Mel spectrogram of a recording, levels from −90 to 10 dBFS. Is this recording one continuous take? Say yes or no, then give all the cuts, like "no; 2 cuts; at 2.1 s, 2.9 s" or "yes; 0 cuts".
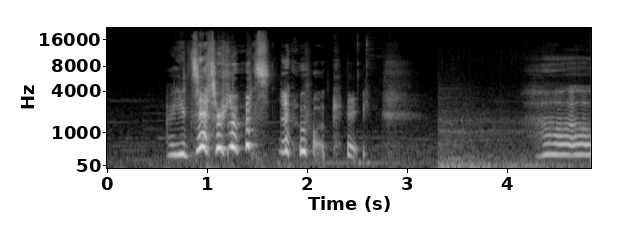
no; 1 cut; at 3.3 s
